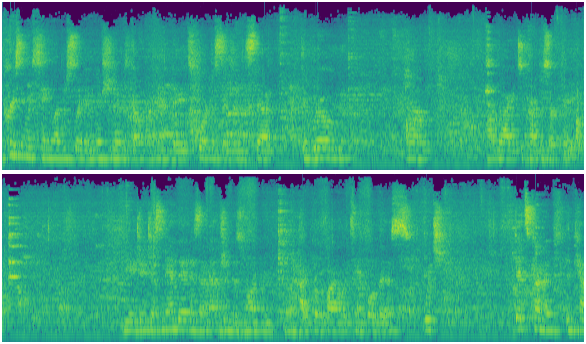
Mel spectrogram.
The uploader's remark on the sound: Arlington TOT is held on the 2nd Monday of each month at O'Sullivan's Irish Pub located at 3207 Washington Blvd., in Arlington, VA.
